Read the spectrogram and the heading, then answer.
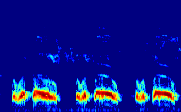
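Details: Decoy spotted dove lure-calling: three clear low coo phrases, each a quick note followed by a longer, smoothly falling one, evenly spaced.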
